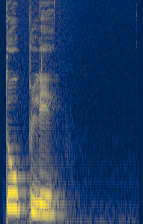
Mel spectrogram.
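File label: "тупли", Komi, female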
